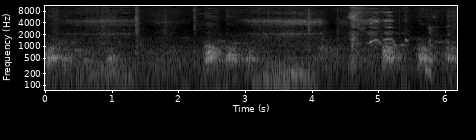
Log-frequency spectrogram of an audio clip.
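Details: Sleeping dog snoring: low rattling breaths and short snorting sounds at an irregular rhythm.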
